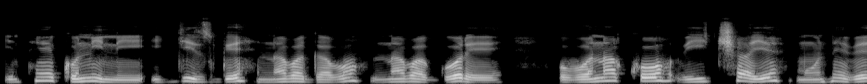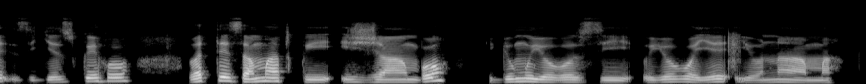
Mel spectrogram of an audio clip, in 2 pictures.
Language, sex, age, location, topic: Kinyarwanda, male, 25-35, Musanze, government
